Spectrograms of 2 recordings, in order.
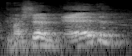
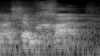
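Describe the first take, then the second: First: The ch sound of echad is dropped. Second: The opening vowel of echad is dropped. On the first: "you can't say the word without the chet" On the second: "I might skip the aleph by accident"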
